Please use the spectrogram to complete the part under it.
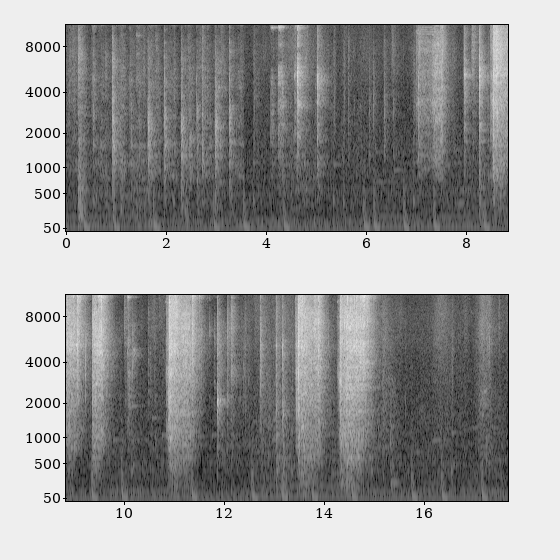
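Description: A ratchet clicks steadily while loosening the axle nut on an Acura TSX, with rapid metallic pawl ticks in bursts interspersed with louder clanks and handling noises, close and without talk.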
